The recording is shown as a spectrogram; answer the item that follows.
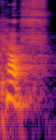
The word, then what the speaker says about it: cough: Alors lui, la prononciation n'est pas du tout en adéquation avec l'écriture et l'orthographe. Donc regardez bien, cough, cough, cough. Ça se prononce avec un F. Donc comme d'autres mots, tough, qui veut dire dur, ou enough, assez.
